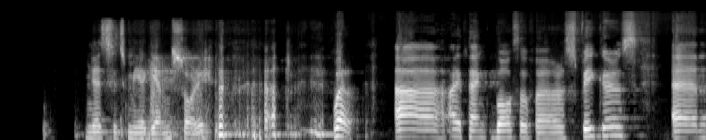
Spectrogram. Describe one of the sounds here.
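A woman speaks clearly through a microphone.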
